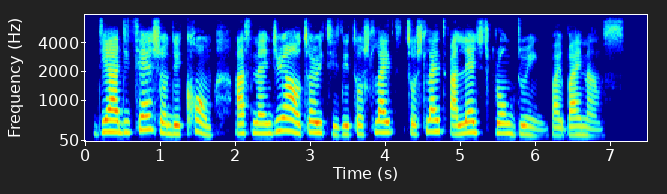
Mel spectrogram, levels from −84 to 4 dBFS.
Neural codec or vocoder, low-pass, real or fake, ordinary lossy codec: none; 7.2 kHz; real; none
